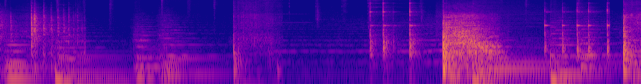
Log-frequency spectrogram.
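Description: Metal measuring spoons clinking against a glass bowl and spice jars, with two longer rustling scrapes about two and a half and four and a half seconds in, the second the loudest, over background music.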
